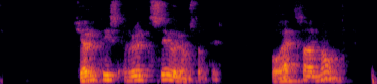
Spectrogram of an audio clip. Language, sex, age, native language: Icelandic, male, 30-39, Icelandic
